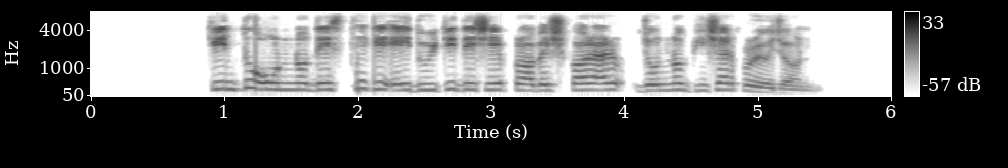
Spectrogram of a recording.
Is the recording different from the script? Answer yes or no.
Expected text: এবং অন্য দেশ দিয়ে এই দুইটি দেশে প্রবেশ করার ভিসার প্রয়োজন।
yes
